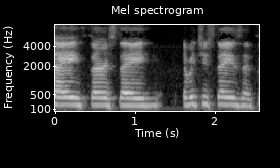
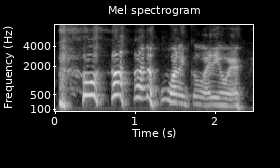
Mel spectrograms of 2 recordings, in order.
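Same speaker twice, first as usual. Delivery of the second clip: higher, slow, laughing whine of a lazy day; mock whiny refusal; 6 semitones higher than usual. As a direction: drag it out like a sulky kid who won't leave home. Retelling lazy Mother's Day answer.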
